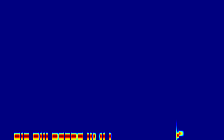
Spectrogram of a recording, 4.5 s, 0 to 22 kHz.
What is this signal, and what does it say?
Morse code, heard as a keyed tone, about 38 wpm, 700 Hz. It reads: KB0SIE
